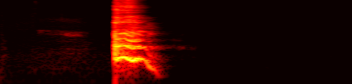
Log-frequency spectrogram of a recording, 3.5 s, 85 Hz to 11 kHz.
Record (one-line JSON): {"cough_length": "3.5 s", "cough_amplitude": 32767, "cough_signal_mean_std_ratio": 0.24, "survey_phase": "beta (2021-08-13 to 2022-03-07)", "age": "45-64", "gender": "Female", "wearing_mask": "No", "symptom_none": true, "smoker_status": "Never smoked", "respiratory_condition_asthma": false, "respiratory_condition_other": false, "recruitment_source": "Test and Trace", "submission_delay": "-1 day", "covid_test_result": "Negative", "covid_test_method": "LFT"}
